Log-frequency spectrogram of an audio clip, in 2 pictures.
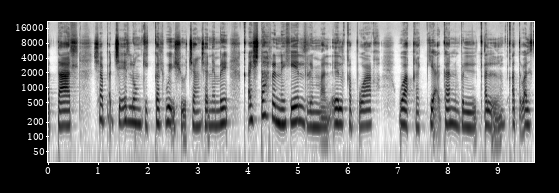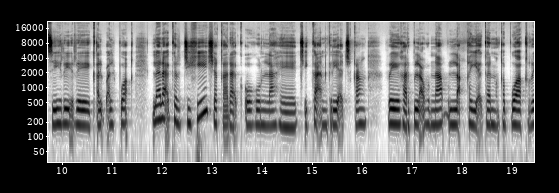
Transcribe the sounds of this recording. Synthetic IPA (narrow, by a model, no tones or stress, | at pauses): at̪aːlʃapat͡ʃeʔelːoŋkikːalwiːʔʃuʔt͡ʃaŋt͡ʃanemɾiːʔkʼaʃt̪aχɾenexeːlɾima̰lelqapwaːqwaqakja̰ʔkanbikʼalqʼat̪ɓalt͡siːxɾiʔɾekʼalɓa̰lpwaq͡χlaɾa̰ʔkiɾt͡ʃixiːʃaqa̰ɾa̰ʔkʼoxunlaχet͡ʃʼika̰ʔnkiɾja̰ʔt͡ʃqaŋɾeχaɾpla̰ʔxunaːɓ̥la̰ʔqaja̰ʔkanqapwaːq͡χɾe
